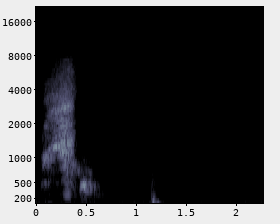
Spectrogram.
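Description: A person sneezing once, a short sharp burst right at the start, followed about a second later by a faint thump.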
